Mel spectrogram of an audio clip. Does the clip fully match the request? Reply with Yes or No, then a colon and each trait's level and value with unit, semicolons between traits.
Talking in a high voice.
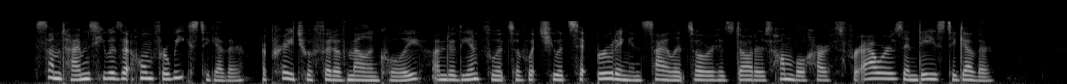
Yes: high, 215 Hz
